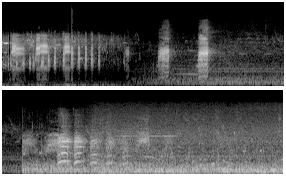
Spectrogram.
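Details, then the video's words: Ducks quacking: a quick run of harsh, nasal quacks, then two louder separate quacks after a pause, and more quacking over a steady rushing background noise in the second half. "Sounds of animals - Ducks"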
